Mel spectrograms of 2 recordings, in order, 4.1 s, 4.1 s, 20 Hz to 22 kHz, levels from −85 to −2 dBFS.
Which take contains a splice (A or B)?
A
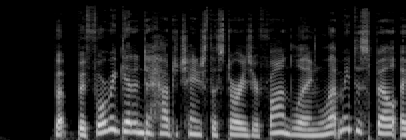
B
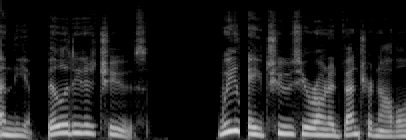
B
